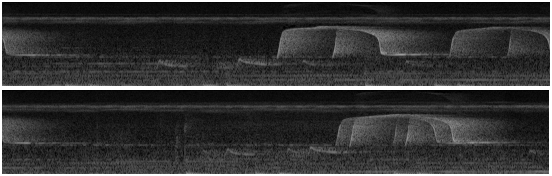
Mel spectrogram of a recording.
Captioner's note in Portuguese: som de cigarras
